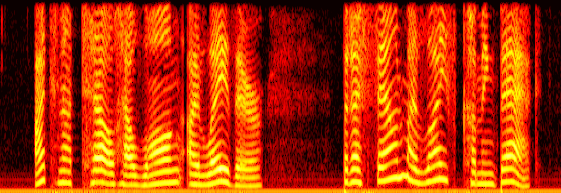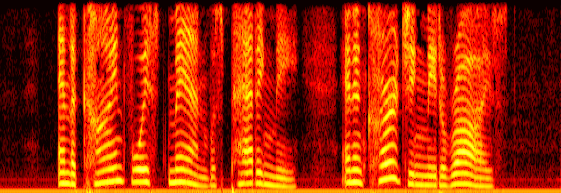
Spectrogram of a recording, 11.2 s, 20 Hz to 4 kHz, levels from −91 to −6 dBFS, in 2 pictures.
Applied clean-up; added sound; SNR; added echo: none; none; none; none.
